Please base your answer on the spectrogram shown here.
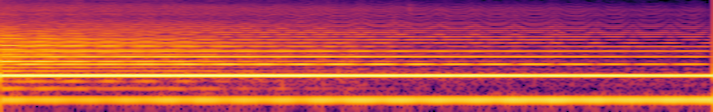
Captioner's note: bell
